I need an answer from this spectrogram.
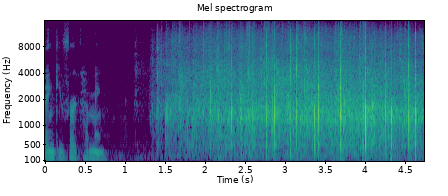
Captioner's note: audience applauds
